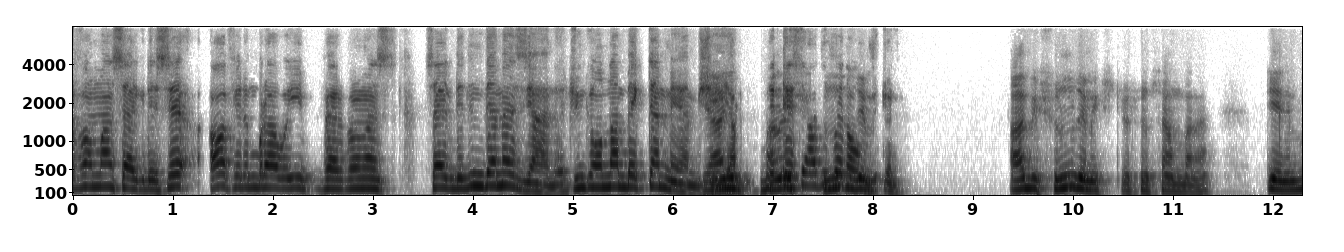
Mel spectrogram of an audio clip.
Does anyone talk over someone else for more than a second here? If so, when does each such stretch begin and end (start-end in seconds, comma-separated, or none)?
6.3-8.0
